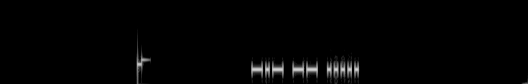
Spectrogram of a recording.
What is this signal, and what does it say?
Morse code, heard as a keyed tone, about 34 wpm, 700 Hz. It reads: KM5
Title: USA Call Sign Prefixes - 35wpm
